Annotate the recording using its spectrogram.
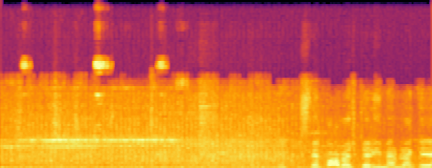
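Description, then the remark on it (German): An Ambassador car without power steering or air conditioning drives, its engine running with a steady, droning rumble and road noise from inside the vehicle; toward the end, a voice speaks over the engine sound. “Ambassador zu fahren kostet Kraft.”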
